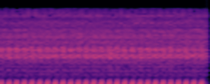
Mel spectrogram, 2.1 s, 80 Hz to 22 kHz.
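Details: 2004 Craftsman LT1000 riding mower, Kohler Command Pro 16 single-cylinder, first run after purchase, choke used, heavy burnt-oil smoke clearing: even, steady pulsing of about twelve beats a second with no misses or knocks. Normal idle.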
